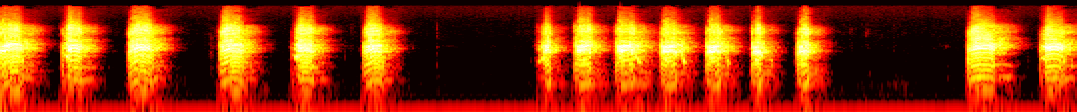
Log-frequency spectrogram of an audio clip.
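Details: Series of nasal duck quacks: six spaced calls, a pause, a rapid chattering run of nine, then two final quacks after another short break. The background is otherwise silent.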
